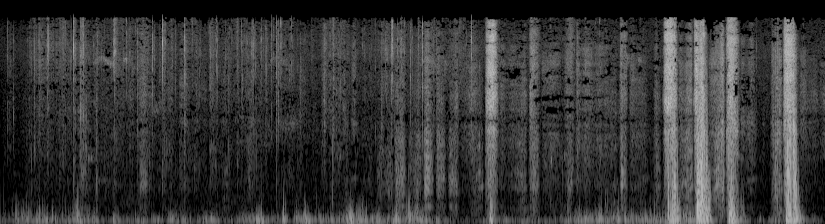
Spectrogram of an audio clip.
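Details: Rescued sloth bear in a Wildlife SOS sanctuary, breathing powerfully as it does to suck up termites: low rumbling huffs and snuffles, then several loud sharp puffs near the end.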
